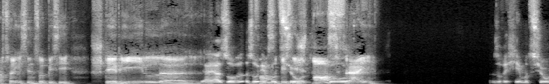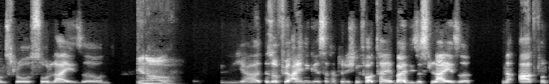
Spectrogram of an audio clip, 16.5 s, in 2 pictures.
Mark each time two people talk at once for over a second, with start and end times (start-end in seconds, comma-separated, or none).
3.7-5.2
